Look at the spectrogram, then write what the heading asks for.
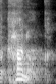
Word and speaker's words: Hanok: Hanok, said in the language as Chanok.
